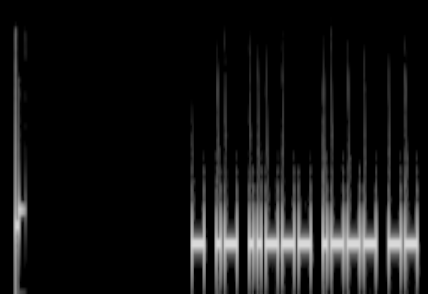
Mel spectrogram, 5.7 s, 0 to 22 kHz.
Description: Morse code, heard as a keyed tone, about 22 wpm, 700 Hz. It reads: TA2JM
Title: DXCC-100 Call Signs - 5 Characters - 22wpm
